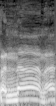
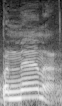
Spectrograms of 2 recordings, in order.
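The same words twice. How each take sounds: First: The word uses an English-style pronunciation. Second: The word uses an American-style pronunciation. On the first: The speaker calls it right. "it's pronounced banana" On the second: The speaker calls it wrong. "not banana"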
